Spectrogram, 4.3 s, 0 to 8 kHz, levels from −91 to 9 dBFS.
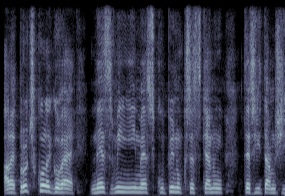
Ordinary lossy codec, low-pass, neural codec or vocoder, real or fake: none; none; codec, 16 kHz, 4.8 kbps, FACodec; fake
